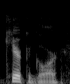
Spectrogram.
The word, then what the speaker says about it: Kierkegaard: stumble across this strange 19th century Danish name pronounced Surin kierkegor and wonder what's up to make matters more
